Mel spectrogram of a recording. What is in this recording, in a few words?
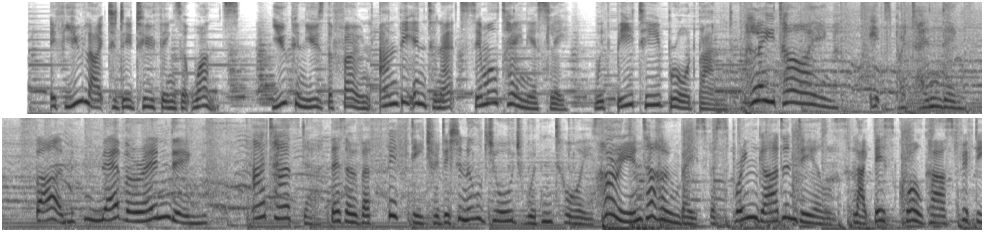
commercial, voice reel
